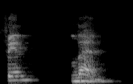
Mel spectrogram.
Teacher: the stress is at the beginning you see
